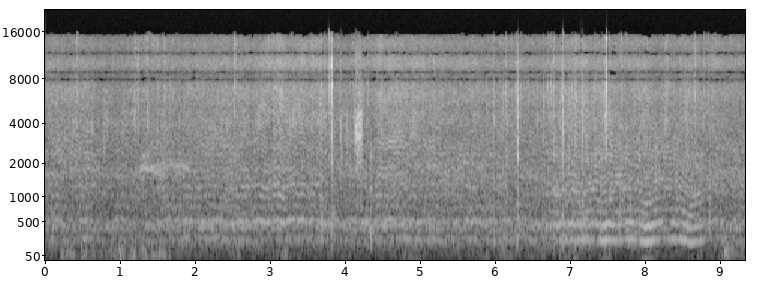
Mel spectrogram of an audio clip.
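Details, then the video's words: Honey bees at a beekeeper's hive near the end of wintering, the buzz he says viewers miss in winter; a dense, steady low hum with a rising and falling whine near the end and faint ticks. "Ça vous manque ce petit bzz, bzz, bzz, bzz, hein, le bruit des abeilles."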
